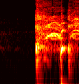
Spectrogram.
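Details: Single harsh, throat-clearing cough from an adult with throat irritation after a perfume-triggered allergy attack, sick all weekend, throat still weird.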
